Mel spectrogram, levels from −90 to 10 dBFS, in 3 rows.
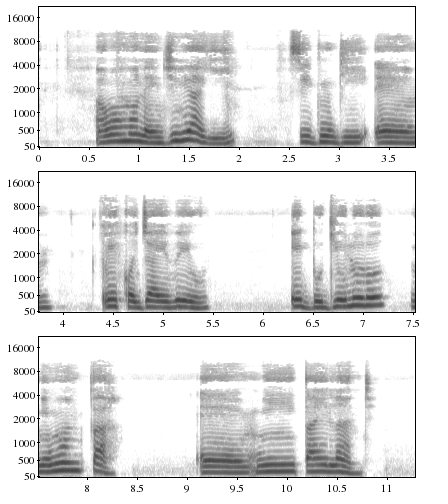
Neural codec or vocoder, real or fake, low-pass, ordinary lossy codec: codec, 32 kHz, 1.9 kbps, SNAC; fake; 14.4 kHz; MP3, 48 kbps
